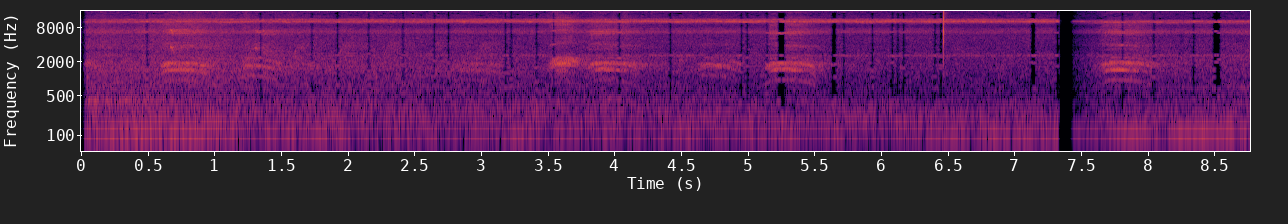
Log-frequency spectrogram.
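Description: Birds calling outdoors: short repeated calls at irregular intervals over a steady low hum, with the sound cutting out for a moment near the end.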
